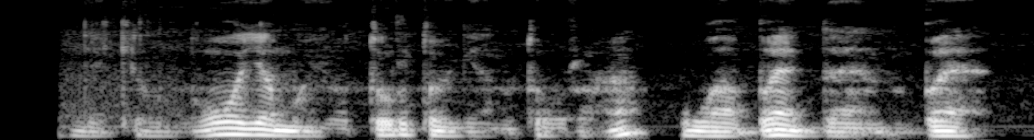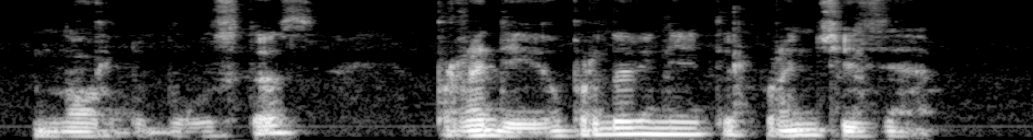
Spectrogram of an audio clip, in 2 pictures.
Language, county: Lithuanian, Kaunas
